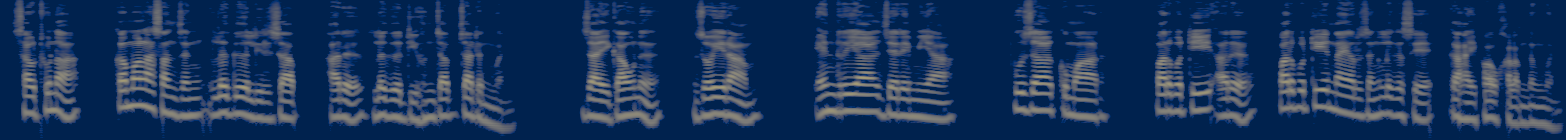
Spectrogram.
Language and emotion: Bodo, neutral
